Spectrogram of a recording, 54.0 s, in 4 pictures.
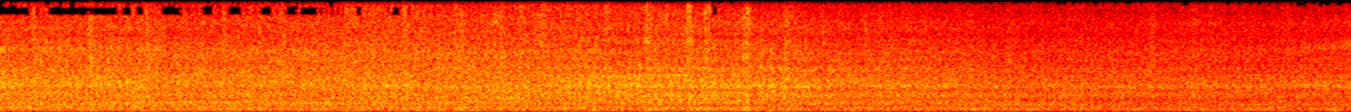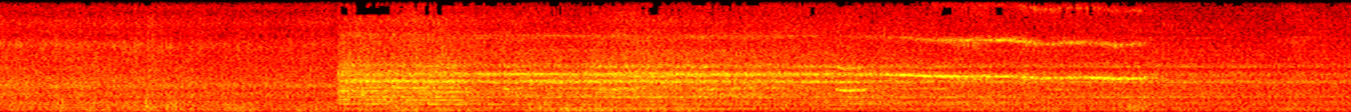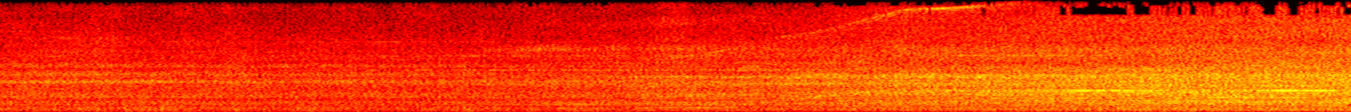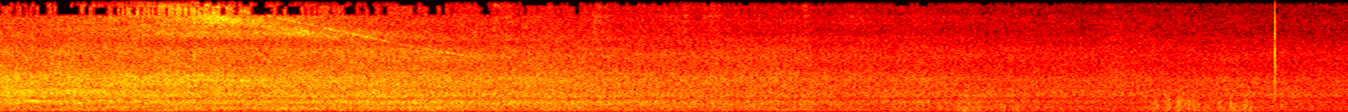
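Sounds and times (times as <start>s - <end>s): train rumble: 0.0s - 54.0s
wind buffeting microphone: 13.2s - 20.9s, 23.9s - 32.1s, 49.5s - 53.5s.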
